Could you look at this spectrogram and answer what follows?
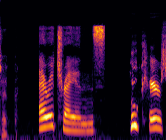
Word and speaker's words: Eritrean: what Here's how the British pronounce it. Eritreans. Who cares how the British pronounce it? Yeah, I was totally right. Eritreans.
